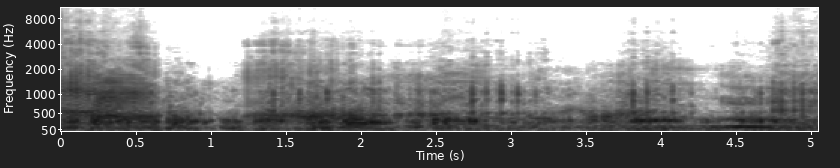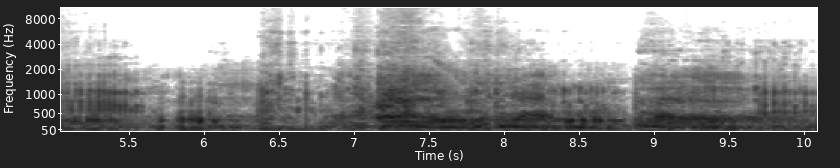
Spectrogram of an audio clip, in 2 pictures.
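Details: Lions, a male approaching a female to mate: deep, rough roaring and growling in repeated loud bursts of about two seconds, dense low-pitched energy, short quieter gaps between bouts.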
